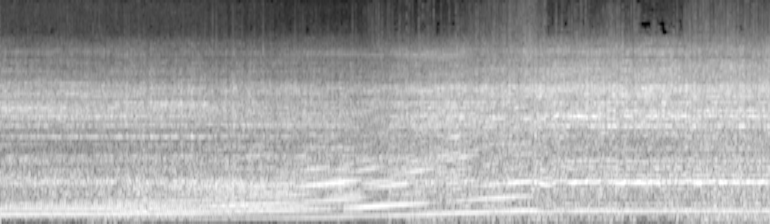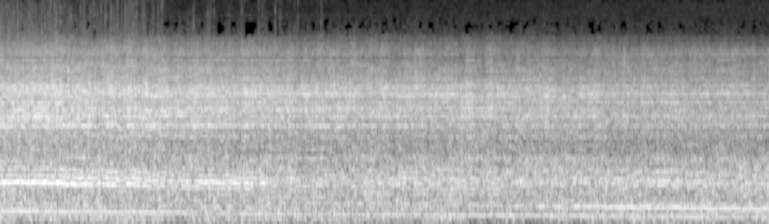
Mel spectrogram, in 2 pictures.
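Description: A motorcycle engine roars close by, rising in pitch as it speeds up, then holding steady and easing off.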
